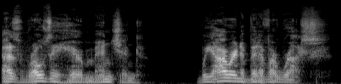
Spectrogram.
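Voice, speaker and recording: A man voicing a centuries-old male companion who speaks lively, polite and a little grand. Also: mid-range voice, normal speed, creaky, husky, no room sound, studio quality, heavily acted. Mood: reassuring. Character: very old man who looks young, cheerful and reassuring.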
